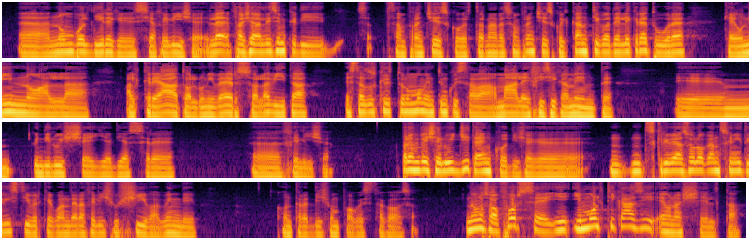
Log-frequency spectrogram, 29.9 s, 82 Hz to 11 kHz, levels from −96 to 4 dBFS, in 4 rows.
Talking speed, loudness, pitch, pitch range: 165 wpm, -15 LUFS, 125 Hz, 115-145 Hz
